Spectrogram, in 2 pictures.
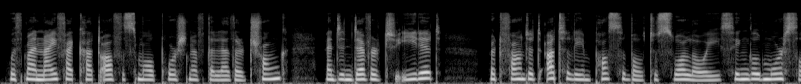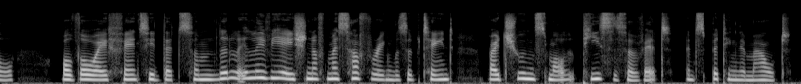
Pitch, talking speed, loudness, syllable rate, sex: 230 Hz, 185 wpm, -19 LUFS, 5.5 syllables/s, female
